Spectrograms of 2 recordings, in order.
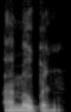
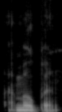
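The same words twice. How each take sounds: First: Said in the usual way. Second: "I'm open" said much higher and softer; high repeat. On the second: Shown as a demonstration.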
